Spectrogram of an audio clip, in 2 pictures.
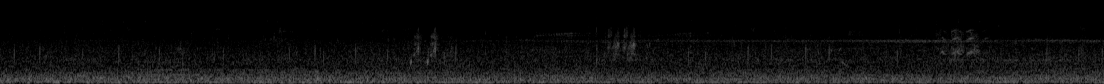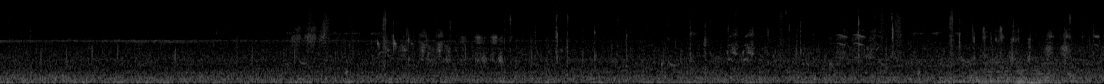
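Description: Soft menu clicks tick as a selection moves.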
